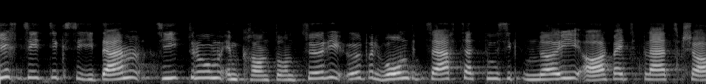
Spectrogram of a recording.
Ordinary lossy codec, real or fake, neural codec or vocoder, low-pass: none; fake; codec, 16 kHz, 2 kbps, FunCodec, trained on LibriTTS, 25 frames a second; 7.2 kHz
